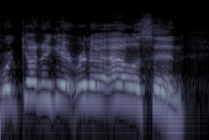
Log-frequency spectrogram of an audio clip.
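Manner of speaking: put-on, high, loud blurted-out yell. Recapping a show episode where a cast member yells out, acting out the shout. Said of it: "Marcellus just yells out like".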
